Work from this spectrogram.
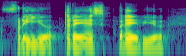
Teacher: you don't have to vibrate. It's just like a sound of an L and an R at the same time.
